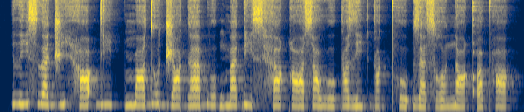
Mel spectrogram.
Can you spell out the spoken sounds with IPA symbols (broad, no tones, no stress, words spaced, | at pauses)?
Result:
ðisðad͡ʒi hɑʔdi | mɑdod͡ʒɑ ɡa boɡma ɗisha qɑsɑ woɡɑ ziʔɡɑɡ pʰoʔzasʁo nɑqʼopʰɑ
